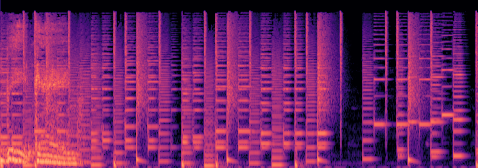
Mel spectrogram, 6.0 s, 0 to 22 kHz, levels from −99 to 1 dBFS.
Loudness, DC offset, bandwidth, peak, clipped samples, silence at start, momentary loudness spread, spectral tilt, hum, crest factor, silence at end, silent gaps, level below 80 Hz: -23 LUFS; under 0.1%; 17 kHz; -4 dBFS; under 0.1%; 0 s; 12 LU; -3.5 dB/octave; none; 20 dB; 0 s; none; -38 dBFS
